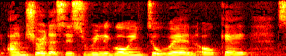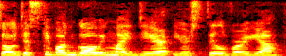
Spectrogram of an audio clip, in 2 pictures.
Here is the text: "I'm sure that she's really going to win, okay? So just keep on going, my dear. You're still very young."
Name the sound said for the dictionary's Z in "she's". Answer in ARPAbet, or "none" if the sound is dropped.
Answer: S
